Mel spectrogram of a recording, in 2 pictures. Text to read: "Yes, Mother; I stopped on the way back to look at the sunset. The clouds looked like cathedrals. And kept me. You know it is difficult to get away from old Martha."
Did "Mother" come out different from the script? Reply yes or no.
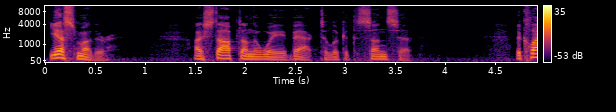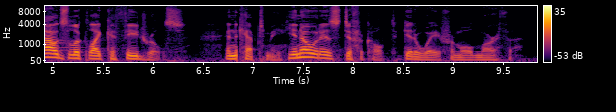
no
